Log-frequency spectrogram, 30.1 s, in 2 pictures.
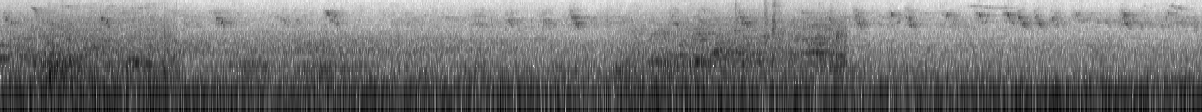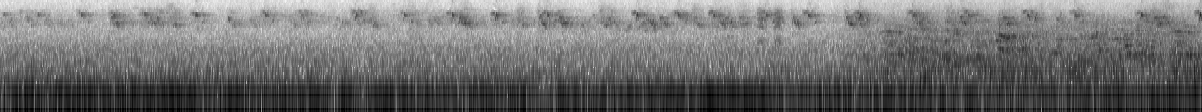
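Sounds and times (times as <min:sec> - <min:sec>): low outdoor rumble: 0:00.0 - 0:10.7, 0:23.3 - 0:30.0
small birds chirping: 0:00.0 - 0:30.0.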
